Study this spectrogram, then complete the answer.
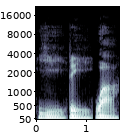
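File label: "yiriwa", concatenated syllables; Affixing experiment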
